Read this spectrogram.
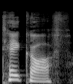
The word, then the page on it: takeoff: British English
